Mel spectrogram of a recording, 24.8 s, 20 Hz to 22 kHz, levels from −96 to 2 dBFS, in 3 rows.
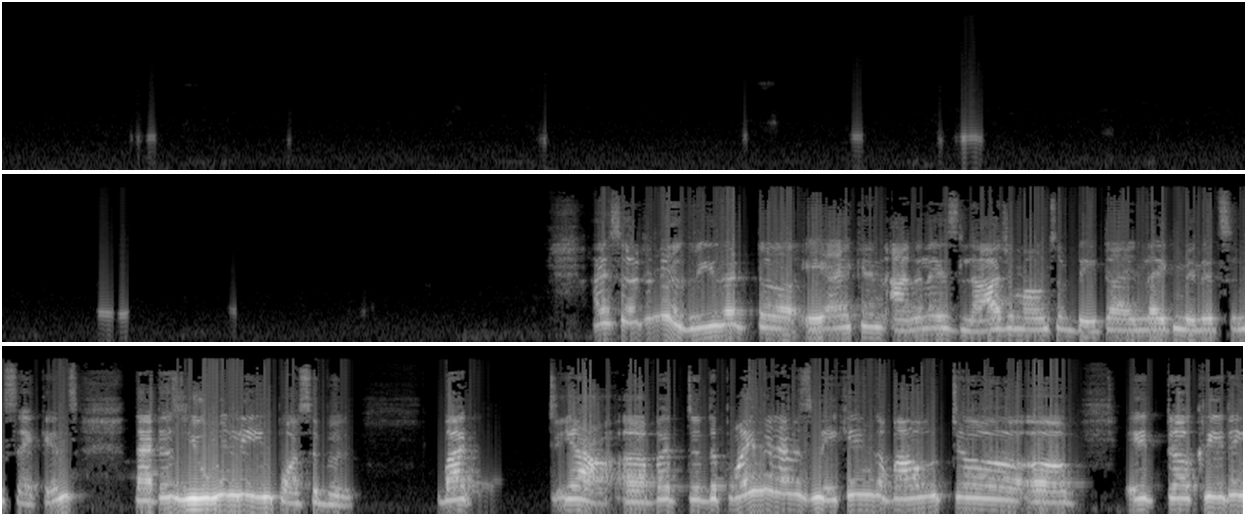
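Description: Throughout the speech, a block size mismatch (truncated) trims the tail of each block: a steady 100 Hz buzz marks the block rate, fitting 512-sample writes, and delivery runs 1.07 times fast. Unlike a sample-rate error, timbre stays despite the speed-up.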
